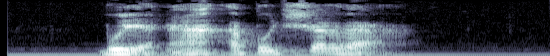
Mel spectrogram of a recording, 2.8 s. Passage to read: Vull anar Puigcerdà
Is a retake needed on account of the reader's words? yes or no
yes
